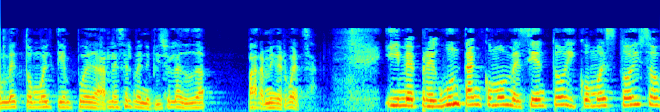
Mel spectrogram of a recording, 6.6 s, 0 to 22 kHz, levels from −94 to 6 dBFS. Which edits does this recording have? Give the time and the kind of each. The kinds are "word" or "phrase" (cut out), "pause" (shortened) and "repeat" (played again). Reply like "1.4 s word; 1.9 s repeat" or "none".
none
